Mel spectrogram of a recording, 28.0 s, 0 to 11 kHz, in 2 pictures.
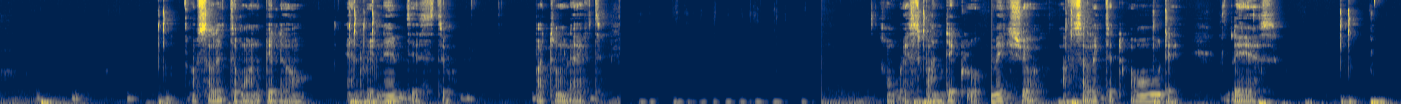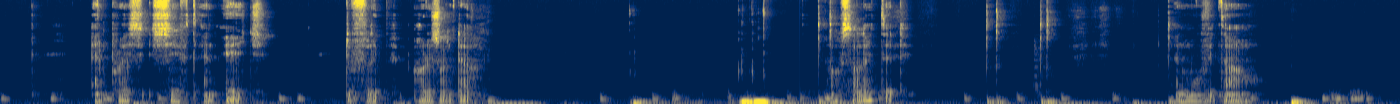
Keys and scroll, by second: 6.1-8.1 typing, 21.4 shift+h.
